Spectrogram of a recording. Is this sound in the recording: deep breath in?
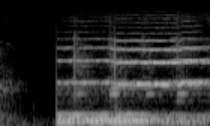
no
